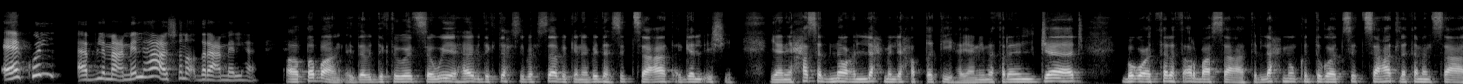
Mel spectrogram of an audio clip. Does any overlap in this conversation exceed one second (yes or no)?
no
